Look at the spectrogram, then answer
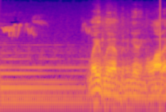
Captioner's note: birds chirping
